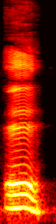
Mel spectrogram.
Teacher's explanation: इसके उच्चारण में दोस्तों जीभ का मध्य भाग है वो थोड़ा सा ऊपर उठता है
